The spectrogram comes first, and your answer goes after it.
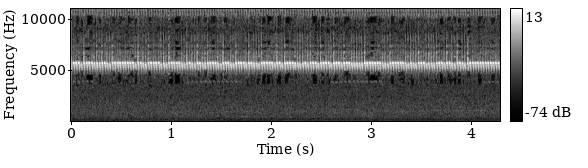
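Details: Brazilian crickets chirp at night in a steady, high, shimmering trill that never pauses.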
